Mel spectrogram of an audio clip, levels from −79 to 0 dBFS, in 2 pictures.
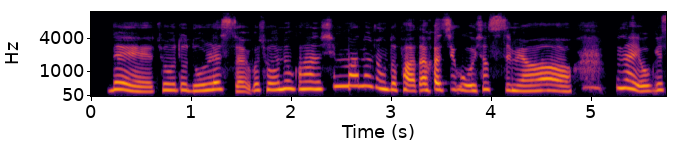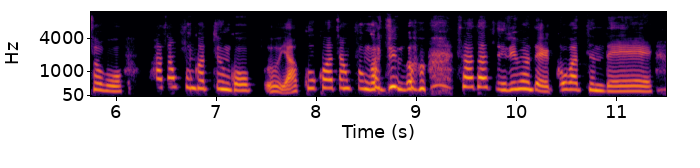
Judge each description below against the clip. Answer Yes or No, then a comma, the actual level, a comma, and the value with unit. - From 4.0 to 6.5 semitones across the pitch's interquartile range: Yes, average, 5.3 semitones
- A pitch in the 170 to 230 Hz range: No, very high, 265 Hz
